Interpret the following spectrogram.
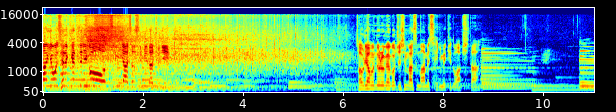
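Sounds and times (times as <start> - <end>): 
speech: 0.1 - 2.8, 6.3 - 9.0
applause: 0.8 - 6.9.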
